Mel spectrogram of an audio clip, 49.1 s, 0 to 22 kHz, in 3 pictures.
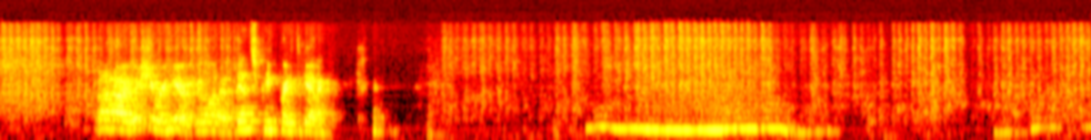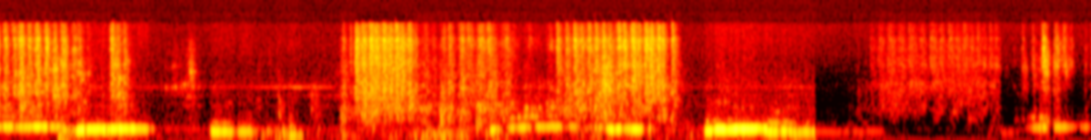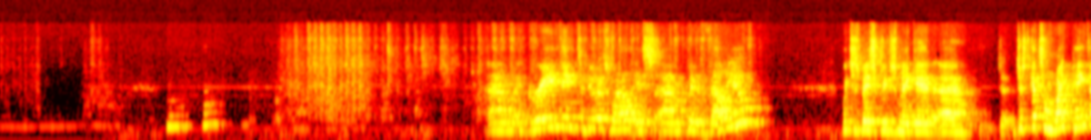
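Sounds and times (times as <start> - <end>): paintbrush scraping canvas: 0.0 - 4.4, 6.4 - 18.4, 21.4 - 26.6, 29.4 - 34.7, 36.9 - 44.2
woman humming: 8.7 - 12.6, 14.9 - 18.7, 19.5 - 20.8, 23.7 - 26.2, 26.9 - 28.7, 31.7 - 33.0, 35.2 - 36.2.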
